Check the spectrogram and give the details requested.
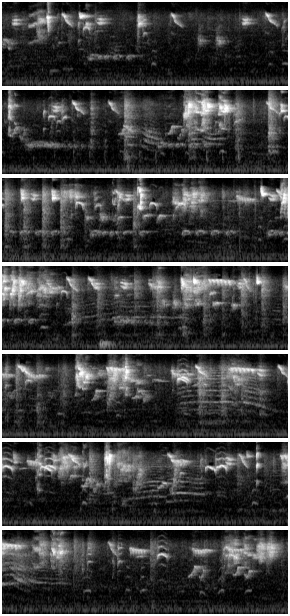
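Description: Small birds chirping and tweeting busily in quick, high, overlapping calls, over a faint steady low hum.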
